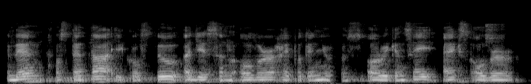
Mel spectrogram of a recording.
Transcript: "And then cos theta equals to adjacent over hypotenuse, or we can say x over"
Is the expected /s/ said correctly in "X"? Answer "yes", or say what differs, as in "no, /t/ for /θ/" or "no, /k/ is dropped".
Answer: yes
